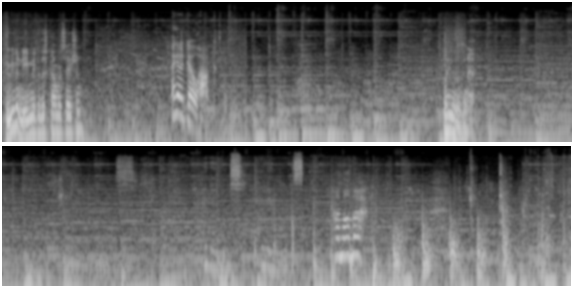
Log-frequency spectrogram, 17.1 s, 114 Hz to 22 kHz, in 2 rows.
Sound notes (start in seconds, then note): 10.4 whispering to self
